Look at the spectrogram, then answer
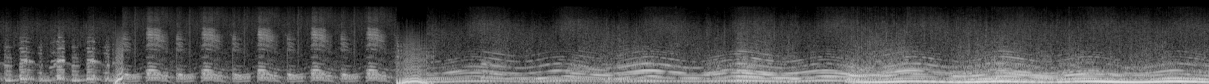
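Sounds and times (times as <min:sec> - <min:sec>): low buzzing warbling drone: 0:00.0 - 0:12.0.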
